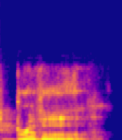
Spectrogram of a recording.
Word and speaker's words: Breville: So I think it's pronounced Breville. It's French.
